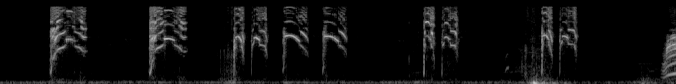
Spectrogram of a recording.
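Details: Parrot producing repeated shrill, downward-sliding screeches, single and paired, about one per second, with a soft low background rumble.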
